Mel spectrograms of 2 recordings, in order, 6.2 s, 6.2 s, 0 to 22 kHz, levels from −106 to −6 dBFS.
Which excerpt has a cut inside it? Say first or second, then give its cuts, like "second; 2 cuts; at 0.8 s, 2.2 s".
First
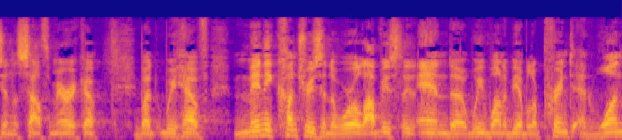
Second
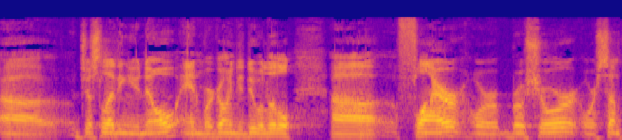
first; 2 cuts; at 1.3 s, 4.1 s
